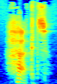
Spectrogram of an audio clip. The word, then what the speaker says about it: hacked: Donc quand ça se terminera par un de ces sons, que, peu, feu, se, che, le ED se prononcera T. Par exemple, hacked ou helped.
